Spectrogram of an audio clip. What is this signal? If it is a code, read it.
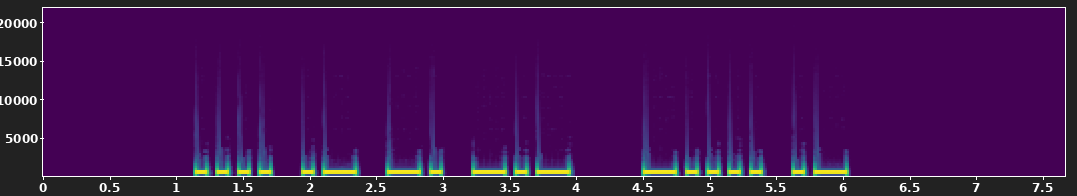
Morse code, heard as a keyed tone, about 15 wpm, 700 Hz. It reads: HANK 6A
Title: CWT Exchange 15wpm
